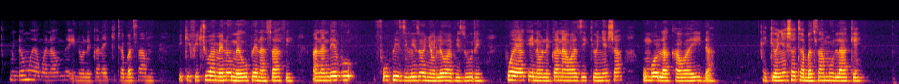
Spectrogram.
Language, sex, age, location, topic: Swahili, female, 36-49, Nairobi, health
